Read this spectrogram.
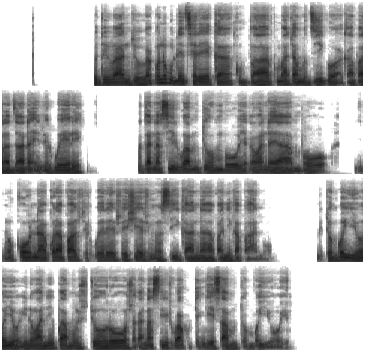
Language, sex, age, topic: Ndau, male, 36-49, health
